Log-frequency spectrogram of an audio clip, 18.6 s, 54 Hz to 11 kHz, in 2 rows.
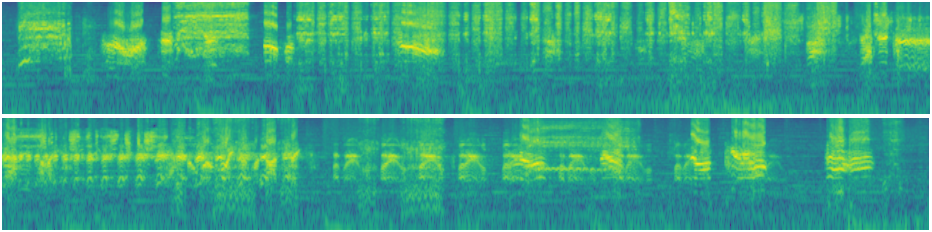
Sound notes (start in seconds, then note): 0.0 bird Sounds; 3.3 bird Sounds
